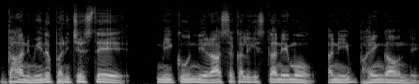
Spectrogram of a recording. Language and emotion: Telugu, fearful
